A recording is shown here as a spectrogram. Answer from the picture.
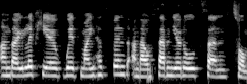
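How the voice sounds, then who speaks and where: A woman with a North Welsh accent, fairly high pitch, fairly even intonation and a moderate pace. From Wales, Anglesey. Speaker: political candidate and local councillor. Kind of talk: online campaign launch interview. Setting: online live video stream.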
